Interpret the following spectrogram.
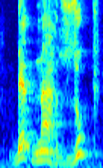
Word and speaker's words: Bednarczuk: Se fosse para falar em polonês estrito Bednarzuk, que é como se fala.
